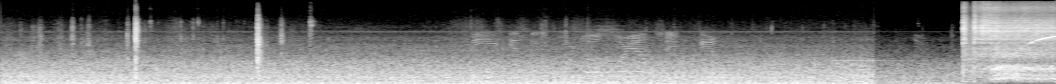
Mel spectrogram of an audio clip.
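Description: Steady low drone of jet aircraft machinery running on a flight line, with two sharp clicks in the first few seconds and faint voices around the middle. Shortly before the end the drone cuts off and a much louder rushing noise begins.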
